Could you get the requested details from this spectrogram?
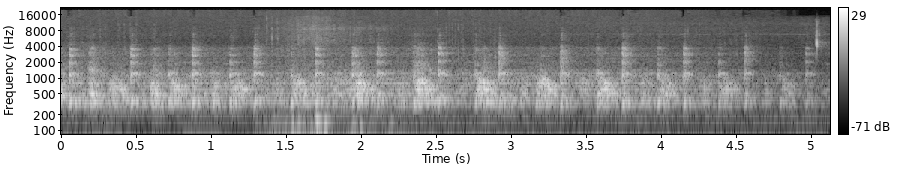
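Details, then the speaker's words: IVF pregnancy after the first trimester: fast, regular whooshing fetal heartbeat on Doppler, about 145 a minute, found after about a minute of searching, the first time the parents heard it; normal fetal heartbeat. "so that was cool yeah really good news it was so nice because that's the first time we've ever heard it"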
